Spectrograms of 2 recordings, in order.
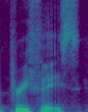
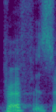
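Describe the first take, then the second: First: "preface" said as PREE-face; long ee, full "face" in "preface". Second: "preface" said as PREF-iss; short e and reduced second syllable in "preface". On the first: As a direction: say "preface" as pre plus face. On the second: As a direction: say "preface" to rhyme its start with "ref". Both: Shown as a demonstration. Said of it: "is it preface or preface".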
